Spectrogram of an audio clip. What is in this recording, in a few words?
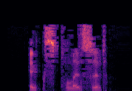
"explicit", english; adjectives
